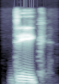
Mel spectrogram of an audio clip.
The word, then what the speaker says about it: DIC: reason why it's spelled D I see and pronounced deke is because it's supposed to mean something that was supposed to be an acronym for diffusion information and communication and he Hayward and deke entertainment kept that slogan throughout the entire lifetime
